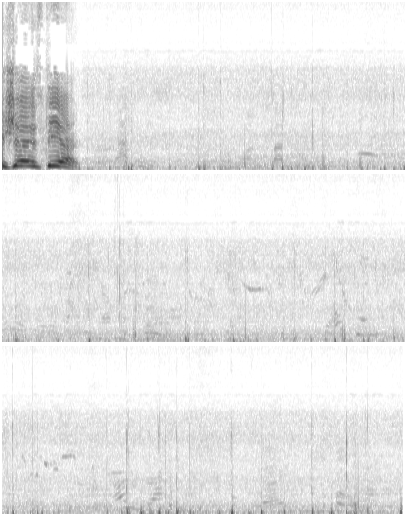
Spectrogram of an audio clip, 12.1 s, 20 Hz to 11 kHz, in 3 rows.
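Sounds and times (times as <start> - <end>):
footballs kicked thudding on grass: 0.5 - 12.0.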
